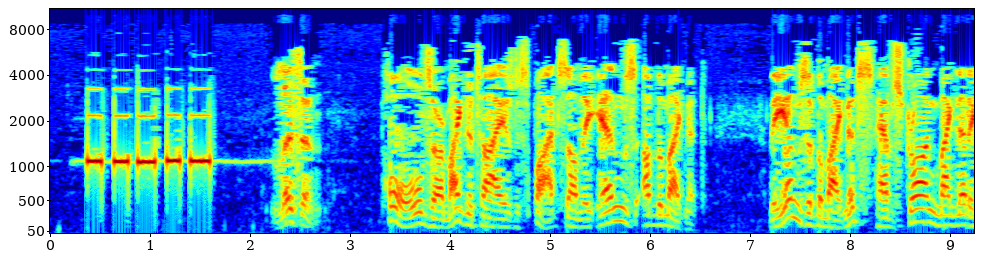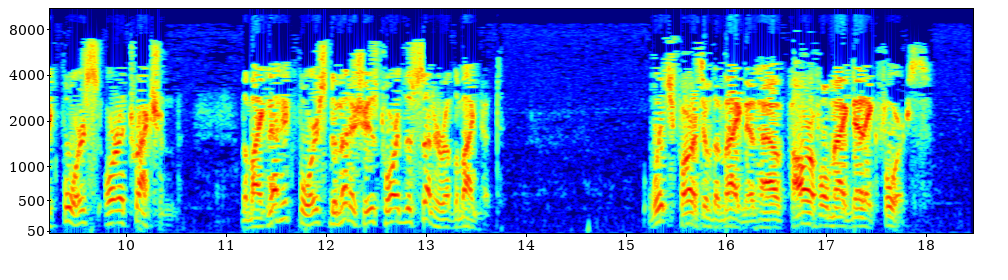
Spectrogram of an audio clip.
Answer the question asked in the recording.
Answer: The ends. The ends have powerful magnetic force.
